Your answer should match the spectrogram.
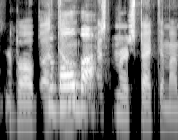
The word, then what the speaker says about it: Sebulba: Seblaba? Is that how you say that? Sebulba.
